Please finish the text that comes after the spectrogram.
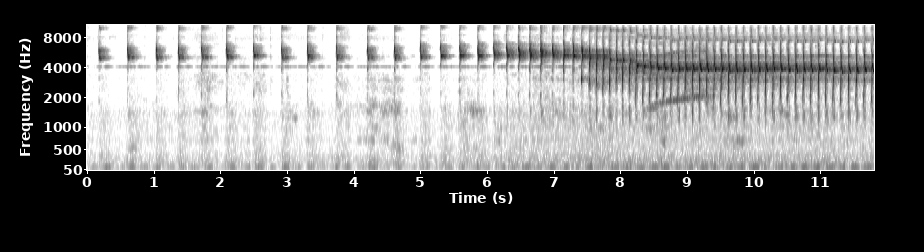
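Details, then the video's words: Lovebird masteran, relaxed ngekek moving into the fast 'speed rapat' style: spaced single high chirps about twice a second that quicken after six seconds into a dense, continuous buzzy chatter. "Masteran Lovebird Ngekek santai dilanjut speed rapat burung diam pasti nyaut"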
